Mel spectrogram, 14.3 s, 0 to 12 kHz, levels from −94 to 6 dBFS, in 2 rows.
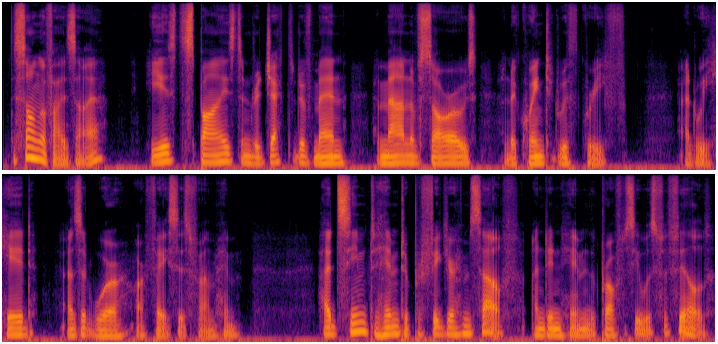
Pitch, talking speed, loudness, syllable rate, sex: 100 Hz, 180 wpm, -23 LUFS, 5.4 syllables/s, male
